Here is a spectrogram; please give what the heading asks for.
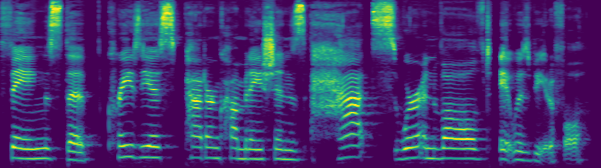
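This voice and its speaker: A woman's voice: mid-range voice, slow pace. Chatty laughing woman podcast co-host. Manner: chatty, laughing, self-deprecating. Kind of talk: casual chat.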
